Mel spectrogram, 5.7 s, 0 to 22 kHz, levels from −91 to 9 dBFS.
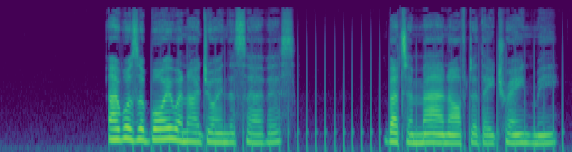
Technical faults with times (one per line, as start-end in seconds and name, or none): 1.34-5.64 train of clicks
